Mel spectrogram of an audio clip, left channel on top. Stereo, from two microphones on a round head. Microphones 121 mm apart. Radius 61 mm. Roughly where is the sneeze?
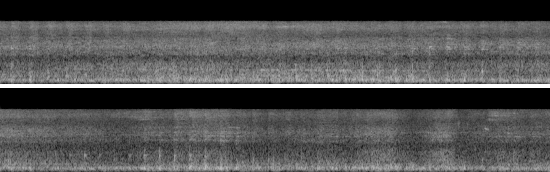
I don't hear a sneeze.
